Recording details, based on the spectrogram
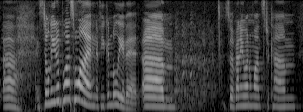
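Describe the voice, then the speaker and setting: A woman's voice: on the high side, a little slow. A young woman from Connecticut doing a stand-up set on a club stage, dry and self-deprecating, with a Connecticut accent. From New England, Connecticut. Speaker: stand-up comedian.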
